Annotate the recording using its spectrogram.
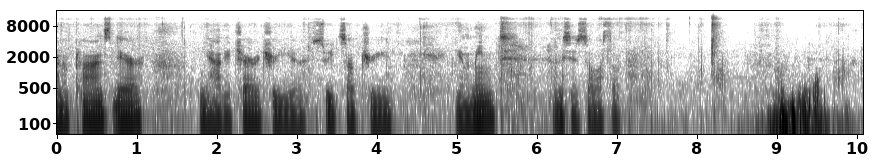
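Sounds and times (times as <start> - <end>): footsteps on leaves: 0.0 - 10.0.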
